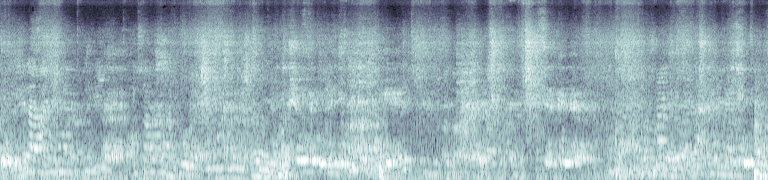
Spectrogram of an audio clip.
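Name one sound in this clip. A group of young people talk at once, heard close by.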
